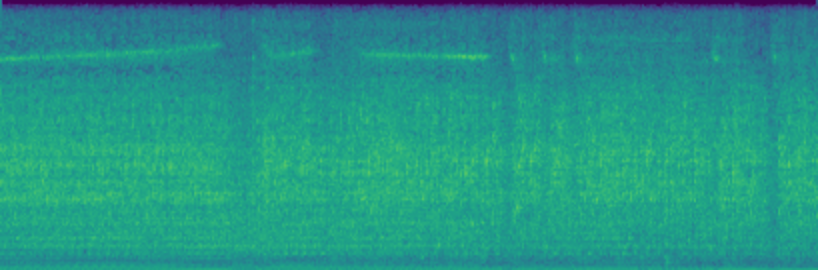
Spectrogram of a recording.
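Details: Old truck being revived, running after spark was restored to the plug and timing adjusted: low, loping beat at a fairly even pace that keeps running on its own without dying; normal running.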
